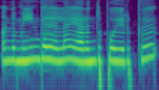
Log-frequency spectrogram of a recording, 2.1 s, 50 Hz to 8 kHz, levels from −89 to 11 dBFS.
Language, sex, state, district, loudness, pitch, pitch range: Tamil, female, Tamil Nadu, Nilgiris, -12 LUFS, 270 Hz, 255-285 Hz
